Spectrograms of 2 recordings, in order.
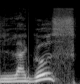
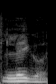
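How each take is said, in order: First: It is read as written, the French way. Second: It is pronounced the English way. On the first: "ça s'écrit Lagos, comme au Portugal" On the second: "mais ça se prononce Lagos"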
